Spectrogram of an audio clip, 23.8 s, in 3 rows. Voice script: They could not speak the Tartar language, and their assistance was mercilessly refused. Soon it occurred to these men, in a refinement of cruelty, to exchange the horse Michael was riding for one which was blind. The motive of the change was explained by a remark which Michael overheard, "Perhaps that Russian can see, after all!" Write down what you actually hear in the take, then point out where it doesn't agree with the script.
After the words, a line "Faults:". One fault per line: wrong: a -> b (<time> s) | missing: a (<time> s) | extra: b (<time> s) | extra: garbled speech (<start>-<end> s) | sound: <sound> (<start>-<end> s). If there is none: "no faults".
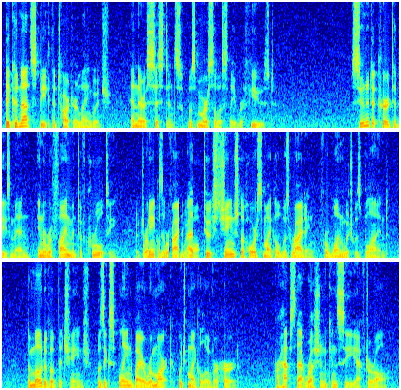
They could not speak the Tartar language, and their assistance was mercilessly refused. Soon it occurred to these men, in a refinement of cruelty, [garbled] to exchange the horse Michael was riding for one which was blind. The motive of the change was explained by a remark which Michael overheard, "Perhaps that Russian can see, after all!"
Faults:
extra: garbled speech (10.6-11.9 s)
